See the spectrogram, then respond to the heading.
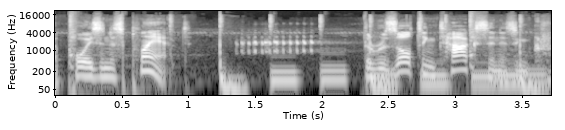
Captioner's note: light music; animal croaking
